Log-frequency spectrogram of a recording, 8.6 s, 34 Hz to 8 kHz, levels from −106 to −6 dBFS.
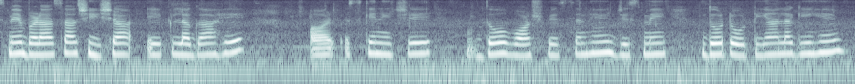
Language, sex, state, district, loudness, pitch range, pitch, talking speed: Hindi, female, Uttar Pradesh, Lucknow, -15 LUFS, 235-255 Hz, 240 Hz, 135 wpm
